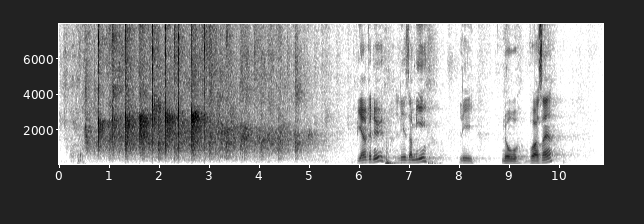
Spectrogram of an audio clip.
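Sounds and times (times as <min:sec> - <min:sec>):
audience applause in church: 0:00.4 - 0:05.6
speech: 0:06.0 - 0:10.0.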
